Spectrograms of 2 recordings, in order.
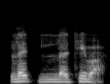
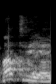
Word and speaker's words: Latvia: Yeah, sorry, if my pronunciation Lativa, right? Lativa. Latvia, yeah, Latvia, yeah, it's always Latvia.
